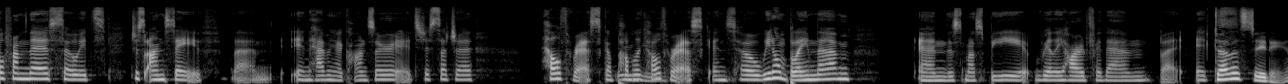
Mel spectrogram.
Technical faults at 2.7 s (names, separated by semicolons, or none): none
